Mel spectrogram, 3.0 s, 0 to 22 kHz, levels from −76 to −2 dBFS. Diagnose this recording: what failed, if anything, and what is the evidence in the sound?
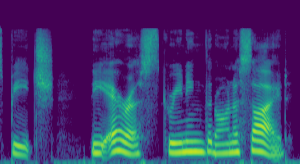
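At 2.14 s the speech jumps abruptly forward with a brief blip, as though a stretch of the recording has dropped out and the next part has been spliced directly against it. The likely cause is a stream segment skipped at the network or playback stage: one chunk of the segmented stream failed to arrive or load, and the player moved straight on to the following segment instead of stalling, losing that portion of the programme.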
